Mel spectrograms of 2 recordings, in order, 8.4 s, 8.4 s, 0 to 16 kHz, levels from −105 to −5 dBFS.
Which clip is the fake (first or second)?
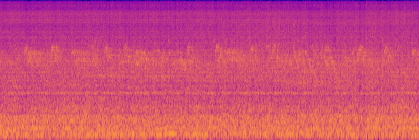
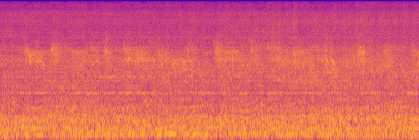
second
